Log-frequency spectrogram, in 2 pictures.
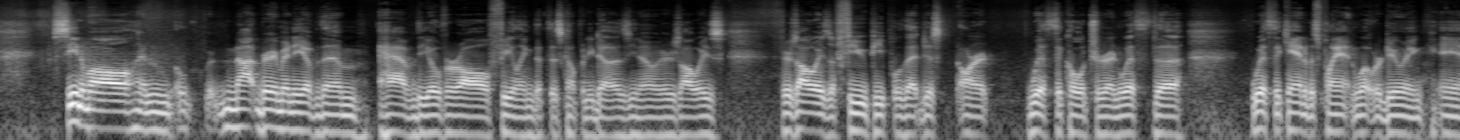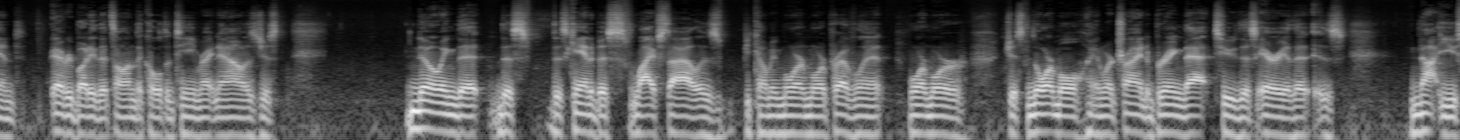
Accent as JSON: {"language": "English", "area": "Denver", "region": "Colorado", "country": "United States", "tie": "born or raised there", "moved": "as an adult", "lives_now": "Baltimore, United States", "said": "my hometown"}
